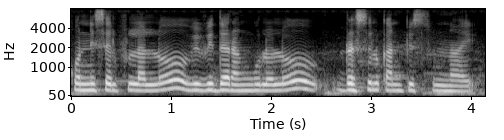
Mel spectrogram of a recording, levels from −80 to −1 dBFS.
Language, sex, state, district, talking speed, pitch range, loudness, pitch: Telugu, female, Telangana, Mahabubabad, 115 wpm, 205-225 Hz, -16 LUFS, 215 Hz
